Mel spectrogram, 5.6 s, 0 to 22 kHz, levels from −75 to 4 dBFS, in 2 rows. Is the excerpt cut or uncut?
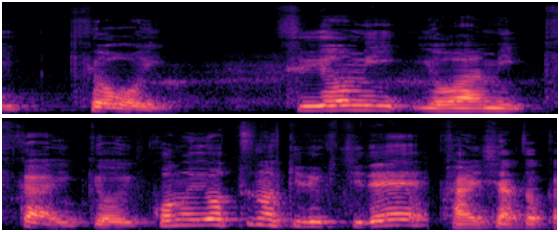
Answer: uncut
